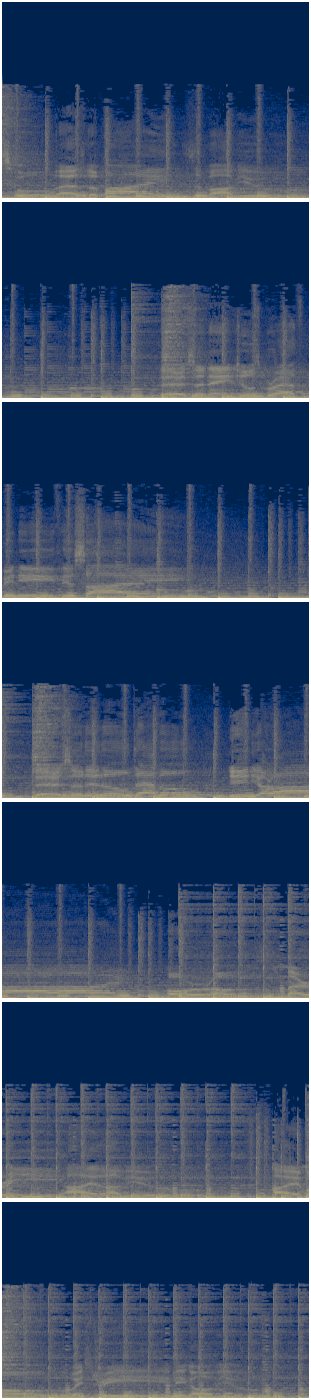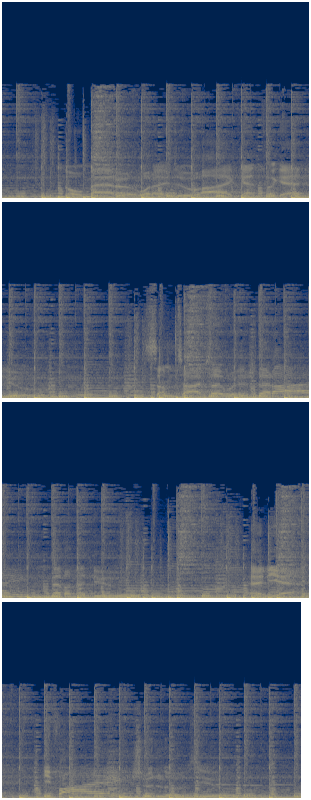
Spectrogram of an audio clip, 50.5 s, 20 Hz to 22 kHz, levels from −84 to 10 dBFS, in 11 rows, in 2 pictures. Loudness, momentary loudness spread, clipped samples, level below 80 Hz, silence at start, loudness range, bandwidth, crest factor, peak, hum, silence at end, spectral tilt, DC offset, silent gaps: -22 LUFS; 5 LU; under 0.1%; -22 dBFS; 0 s; 3 LU; 13 kHz; 16 dB; -4 dBFS; none; 0 s; -5 dB/octave; under 0.1%; none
